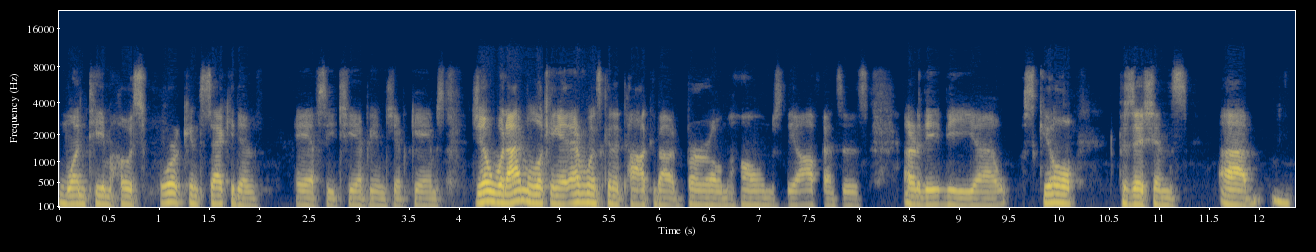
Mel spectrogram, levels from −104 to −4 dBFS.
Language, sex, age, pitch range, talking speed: English, male, 30-49, 115-140 Hz, 140 wpm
